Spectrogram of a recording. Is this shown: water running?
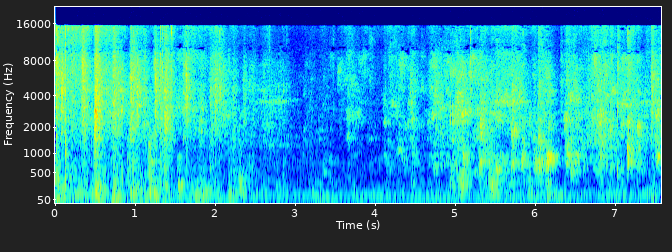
yes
